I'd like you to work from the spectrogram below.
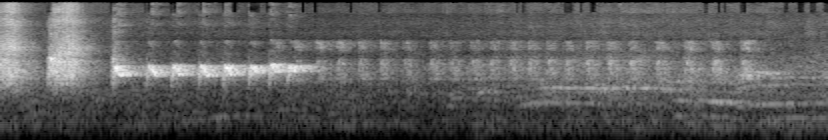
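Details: Two sharp loud notes, then a grey-cheeked bulbul's run of rapid whistled pulses that fades into softer chattering, with faint lower warbles from other birds.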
